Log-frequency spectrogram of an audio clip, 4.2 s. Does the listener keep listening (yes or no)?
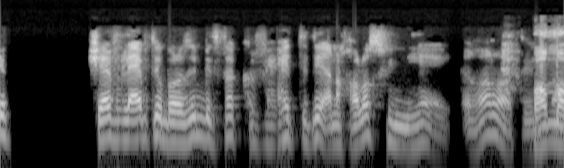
no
